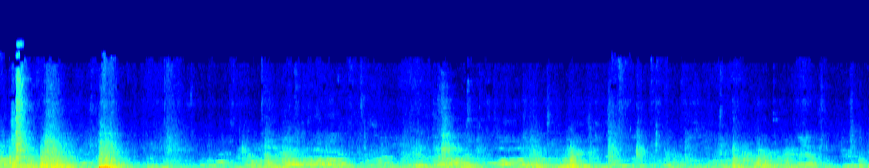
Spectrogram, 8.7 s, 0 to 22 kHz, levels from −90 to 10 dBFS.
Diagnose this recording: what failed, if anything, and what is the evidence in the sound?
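The failure sits at the codec stage, and it sounds like generation loss throughout the clip. The sound is swirly and hollow, transients are smeared, and nothing is left above 16.7 kHz. That cut-off fits an MP2 encode at around 96 kbit/s. A single pass at that rate would not leave this much smearing, which points to a likely chain of around seven lossy re-encodes, each one adding fresh quantisation noise on a shifted frame grid.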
